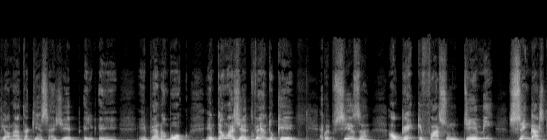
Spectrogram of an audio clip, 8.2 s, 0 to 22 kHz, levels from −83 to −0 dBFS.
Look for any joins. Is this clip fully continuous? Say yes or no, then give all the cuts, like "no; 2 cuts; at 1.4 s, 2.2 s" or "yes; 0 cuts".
no; 2 cuts; at 3.8 s, 4.8 s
